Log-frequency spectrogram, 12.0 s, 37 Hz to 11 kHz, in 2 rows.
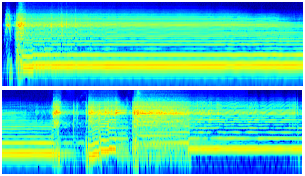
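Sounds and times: fuzzed electric guitar note: 0:00.0 - 0:12.0.

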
